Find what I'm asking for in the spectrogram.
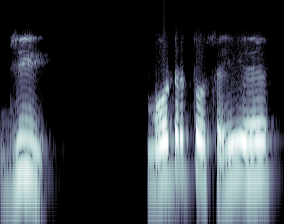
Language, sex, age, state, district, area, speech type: Urdu, male, 45-60, Delhi, Central Delhi, urban, conversation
